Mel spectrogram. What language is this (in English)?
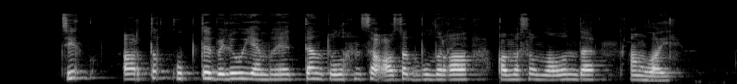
Bashkir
